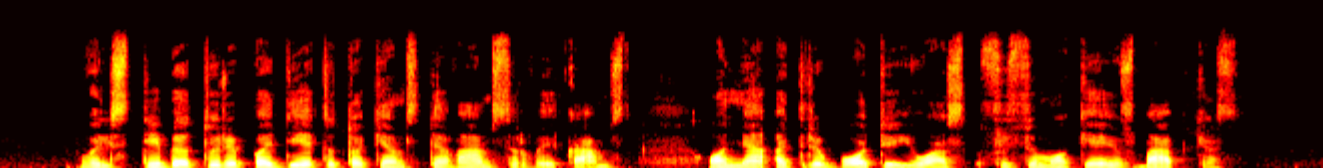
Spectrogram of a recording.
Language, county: Lithuanian, Kaunas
